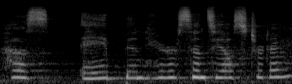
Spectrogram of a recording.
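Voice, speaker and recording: In a hall-like echo, a woman acts out a weak young woman on her sickbed. Her fairly high voice is frail and pleading, played as radio drama. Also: little pitch movement, slow pace, warm tone, soft background music. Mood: weak, wretched. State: weak, bedridden. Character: gravely ill young frontier woman, pleading with her mother. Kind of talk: radio play acting. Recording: reverberant hall-like room.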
